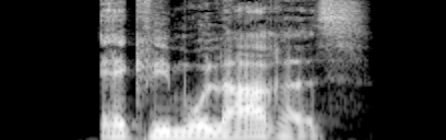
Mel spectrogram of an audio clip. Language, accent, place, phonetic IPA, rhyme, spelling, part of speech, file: German, Germany, Berlin, [ˌɛkvimoˈlaːʁəs], -aːʁəs, äquimolares, adjective, De-äquimolares.ogg
- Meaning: strong/mixed nominative/accusative neuter singular of äquimolar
